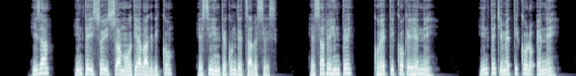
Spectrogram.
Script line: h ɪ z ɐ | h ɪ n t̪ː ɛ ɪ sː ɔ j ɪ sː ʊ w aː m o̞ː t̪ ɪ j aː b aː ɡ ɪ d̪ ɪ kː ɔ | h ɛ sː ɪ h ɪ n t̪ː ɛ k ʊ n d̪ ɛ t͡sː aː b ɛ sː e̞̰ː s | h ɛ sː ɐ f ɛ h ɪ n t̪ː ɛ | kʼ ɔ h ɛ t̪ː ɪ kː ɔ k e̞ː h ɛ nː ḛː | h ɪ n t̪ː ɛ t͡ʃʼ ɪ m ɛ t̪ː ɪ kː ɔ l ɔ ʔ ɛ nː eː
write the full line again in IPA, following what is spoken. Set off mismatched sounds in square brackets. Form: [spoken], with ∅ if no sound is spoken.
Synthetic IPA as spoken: h ɪ z ɐ | h ɪ n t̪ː ɛ ɪ sː ɔ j ɪ sː ʊ w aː m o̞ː t̪ ɪ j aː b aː ɡ ɪ d̪ ɪ kː ɔ | h ɛ sː ɪ h ɪ n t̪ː ɛ k ʊ n d̪ ɛ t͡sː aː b ɛ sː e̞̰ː s | h ɛ sː ɐ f ɛ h ɪ n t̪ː ɛ | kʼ ɔ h ɛ t̪ː ɪ kː ɔ k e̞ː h ɛ nː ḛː | h ɪ n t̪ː ɛ t͡ʃʼ ɪ m ɛ t̪ː ɪ kː ɔ l ɔ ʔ ɛ nː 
